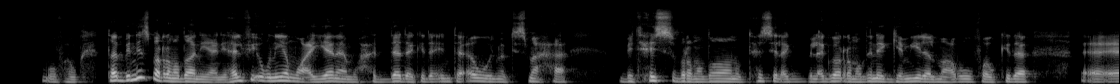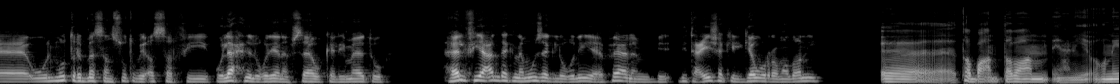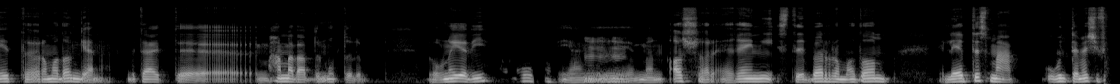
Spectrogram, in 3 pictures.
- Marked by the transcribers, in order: unintelligible speech
- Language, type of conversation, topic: Arabic, podcast, إيه أغاني المناسبات اللي عندكم في البلد، وليه بتحبوها؟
